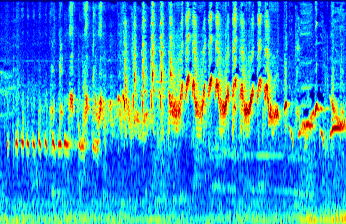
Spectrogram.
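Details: Chinese hwamei singing 'hót xòe' with wings spread like an eagle; a thin call leads into a fast, bubbling run of undulating whistled notes that stays loud and steady.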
